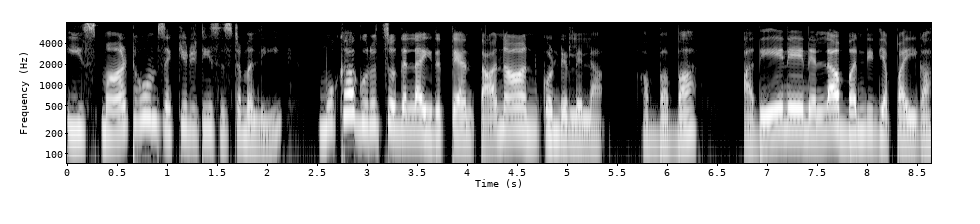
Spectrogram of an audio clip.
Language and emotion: Kannada, surprised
